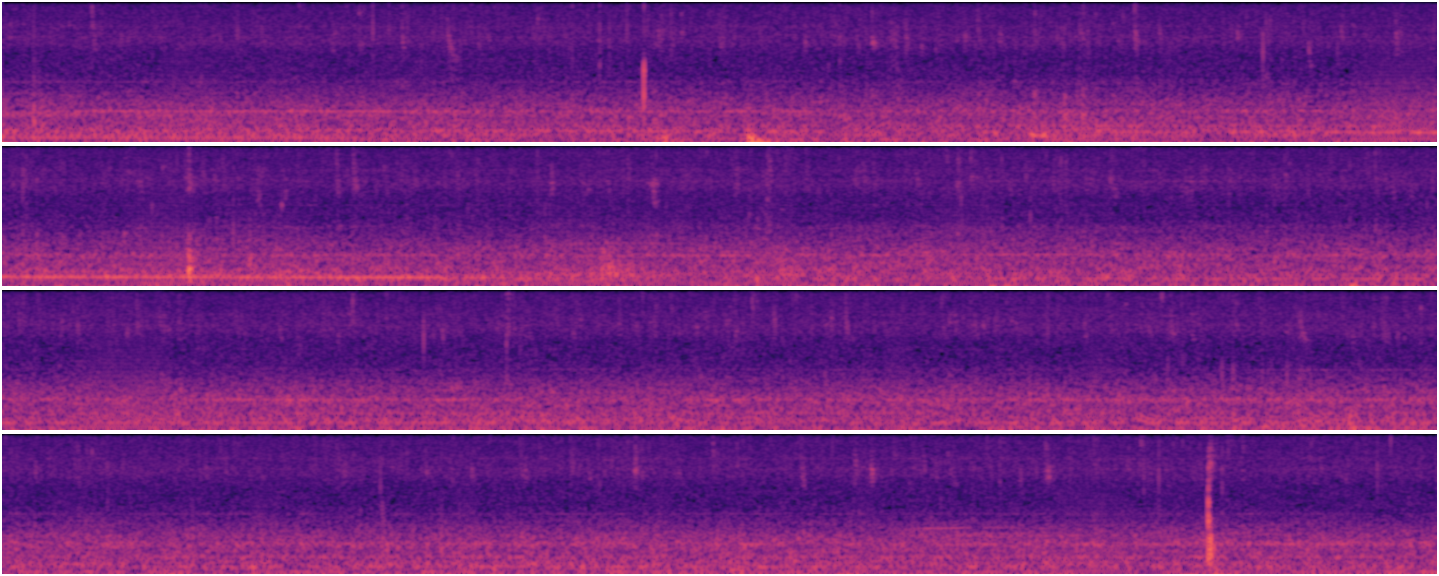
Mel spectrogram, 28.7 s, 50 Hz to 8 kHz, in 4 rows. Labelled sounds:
12.8	13.5	killer whale, southern resident, J pod, whistle, 7.4 to 8.0 kHz
13.7	18.7	vessel noise, 0 to 8.0 kHz
26.1	26.5	killer whale, southern resident, J pod, call S04, 0.35 to 1.2 kHz

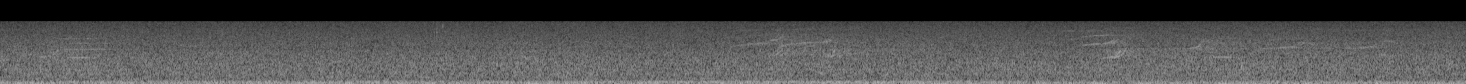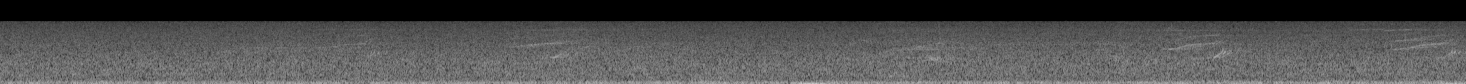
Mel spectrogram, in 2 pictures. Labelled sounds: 0.4	1.0	killer whale, 0.67 to 3.3 kHz
7.4	8.4	killer whale, 1.4 to 3.8 kHz
10.6	11.3	killer whale, 1.3 to 4.9 kHz
12.6	13.1	killer whale, 1.6 to 3.1 kHz
26.2	27.0	killer whale, 1.3 to 5.6 kHz
28.3	29.3	killer whale, 1.3 to 5.2 kHz

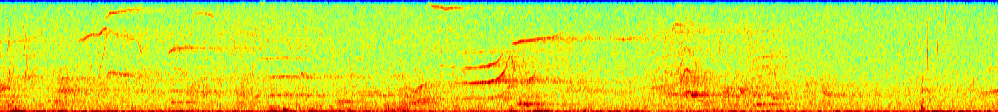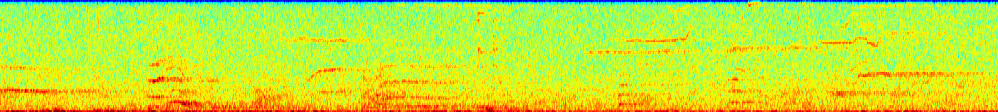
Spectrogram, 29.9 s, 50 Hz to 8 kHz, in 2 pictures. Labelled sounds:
6.8	8.6	killer whale, southern resident, 0.24 to 5.5 kHz
25.8	26.5	killer whale, southern resident, 0.77 to 4.7 kHz

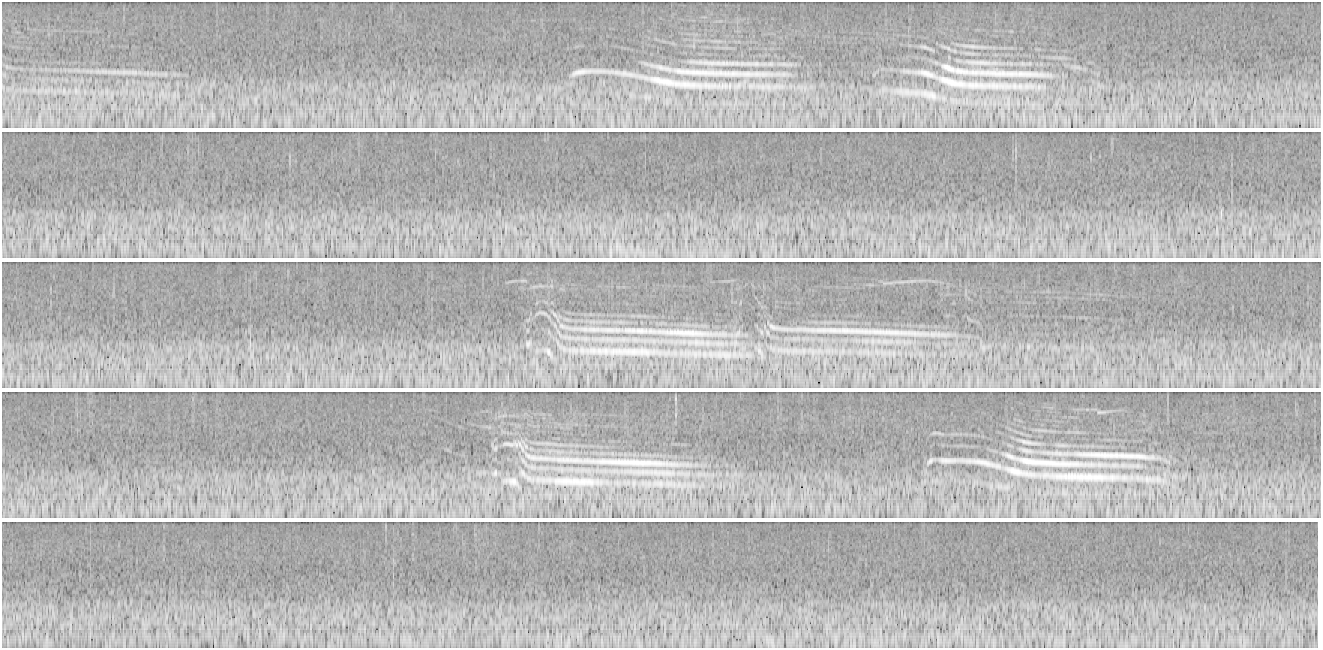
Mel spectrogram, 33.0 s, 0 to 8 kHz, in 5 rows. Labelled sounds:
0.0	1.0	killer whale, Bigg's (transient), 1.1 to 1.8 kHz
2.8	5.3	killer whale, Bigg's (transient), 0.84 to 5.4 kHz
15.8	18.9	killer whale, Bigg's (transient), 0.78 to 5.2 kHz
22.2	23.5	killer whale, Bigg's (transient), 0.78 to 5.0 kHz
24.4	25.7	killer whale, Bigg's (transient), 0.78 to 3.6 kHz

